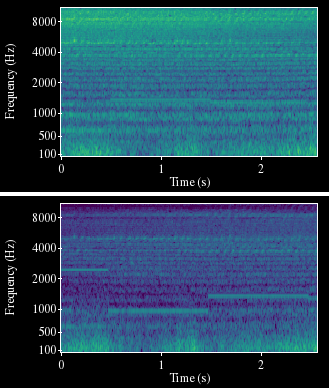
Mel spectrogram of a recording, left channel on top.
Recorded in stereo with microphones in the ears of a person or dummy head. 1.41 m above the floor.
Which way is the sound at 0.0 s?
55° left (ahead or behind).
